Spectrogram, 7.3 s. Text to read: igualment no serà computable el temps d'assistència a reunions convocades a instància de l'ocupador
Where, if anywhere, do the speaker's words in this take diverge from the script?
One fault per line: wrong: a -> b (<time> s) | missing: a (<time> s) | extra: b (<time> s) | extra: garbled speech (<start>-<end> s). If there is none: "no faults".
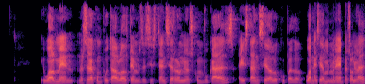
extra: garbled speech (6.1-7.3 s)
